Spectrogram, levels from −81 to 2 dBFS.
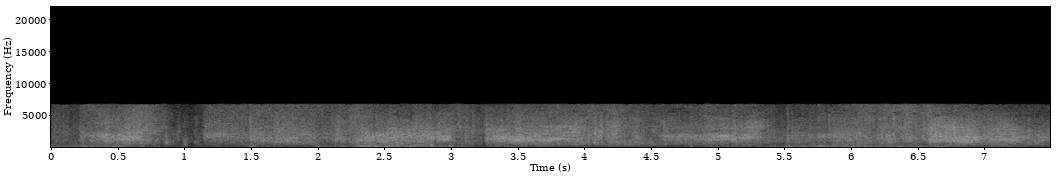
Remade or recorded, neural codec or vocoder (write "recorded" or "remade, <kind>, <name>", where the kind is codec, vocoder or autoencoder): remade, codec, DAC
